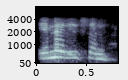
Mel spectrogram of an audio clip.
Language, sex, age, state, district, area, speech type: Tamil, female, 30-45, Tamil Nadu, Madurai, urban, conversation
